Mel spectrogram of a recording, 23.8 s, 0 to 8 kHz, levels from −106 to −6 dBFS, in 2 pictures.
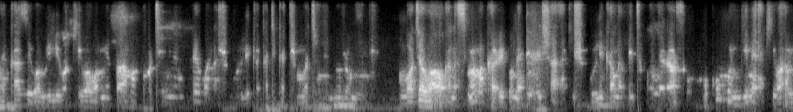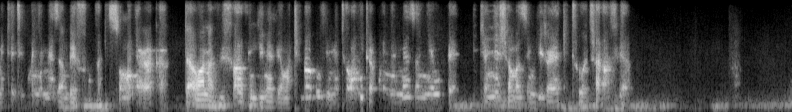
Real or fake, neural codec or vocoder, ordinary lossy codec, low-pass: fake; codec, 16 kHz, 1 kbps, X-Codec, HuBERT features, trained on general audio; Opus, 16 kbps; 7.2 kHz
